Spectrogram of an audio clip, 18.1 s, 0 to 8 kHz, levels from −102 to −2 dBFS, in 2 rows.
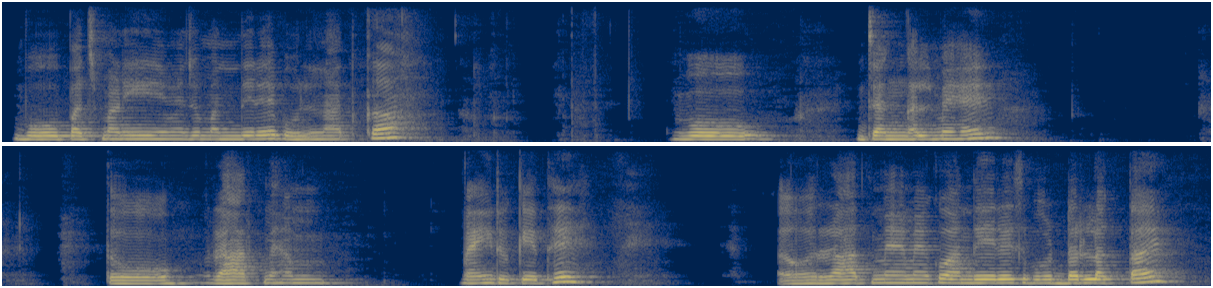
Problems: background sounds at intervals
